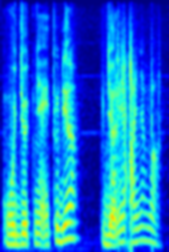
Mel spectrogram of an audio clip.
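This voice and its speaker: Speaking briskly in a colloquial Jakarta accent, a young Indonesian man from Jakarta casually spins a ghost story as an interview guest. He performs each character's lines with big, sudden leaps in pitch, captured in a dull, dry recording with faint music underneath.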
